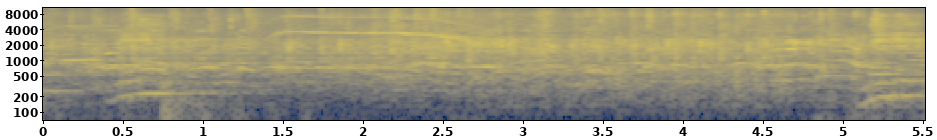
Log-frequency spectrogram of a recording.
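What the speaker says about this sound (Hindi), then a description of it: "एक बार फिर जोर तालियां बजा दें।" Audience applause at a mushaira, an Urdu poetry gathering in Deoband, India: sustained clapping from a crowd throughout, with a few voices calling out over it.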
